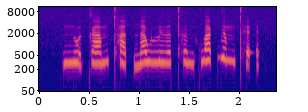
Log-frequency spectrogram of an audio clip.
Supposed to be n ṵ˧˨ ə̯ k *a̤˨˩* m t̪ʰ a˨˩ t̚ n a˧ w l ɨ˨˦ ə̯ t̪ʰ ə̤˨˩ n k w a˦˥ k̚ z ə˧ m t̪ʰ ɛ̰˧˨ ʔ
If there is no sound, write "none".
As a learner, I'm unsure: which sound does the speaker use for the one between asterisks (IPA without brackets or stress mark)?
a˨˦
